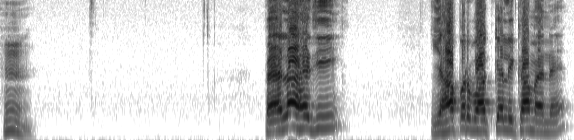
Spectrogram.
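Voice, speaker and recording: A young man teaching a live online Hindi grammar class, lively, quizzing students with repeated questions and mixing English words into his talk. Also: high voice, takes it slowly.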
